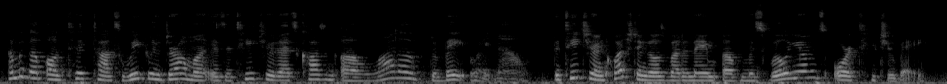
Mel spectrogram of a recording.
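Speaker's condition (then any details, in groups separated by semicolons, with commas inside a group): No condition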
